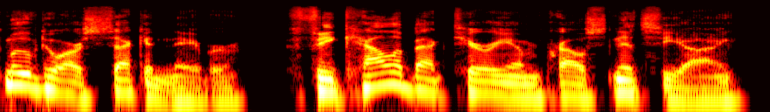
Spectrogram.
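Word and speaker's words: Faecalibacterium prausnitzii: Now let's move to our second neighbor ficalacterium prnitzi pronounced fical bacteria e prown netzi.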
